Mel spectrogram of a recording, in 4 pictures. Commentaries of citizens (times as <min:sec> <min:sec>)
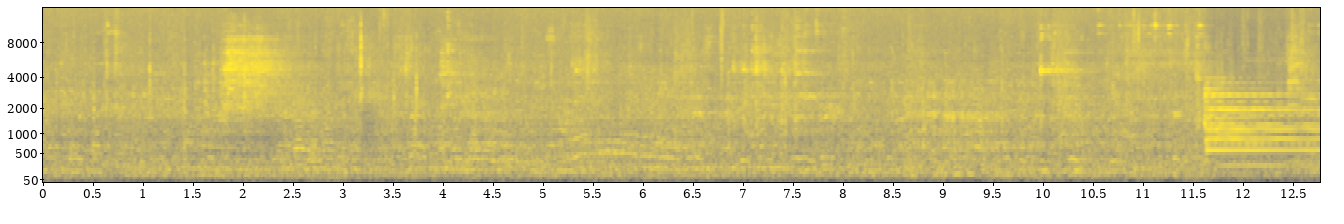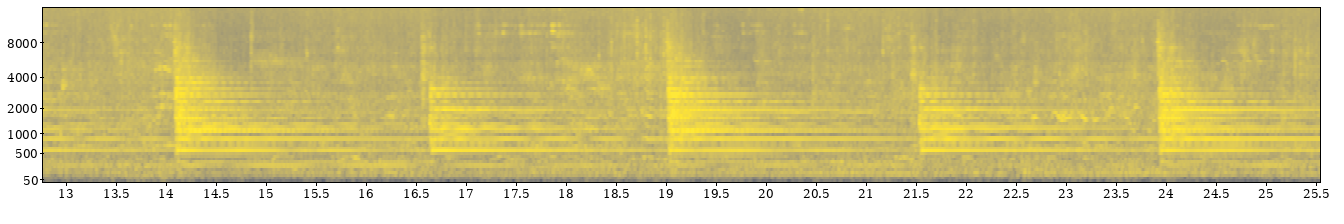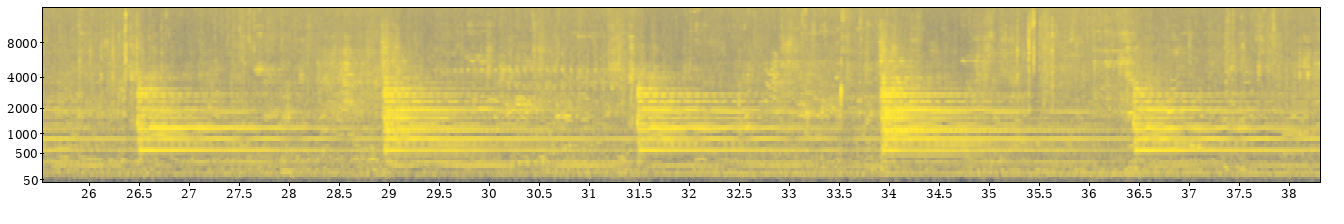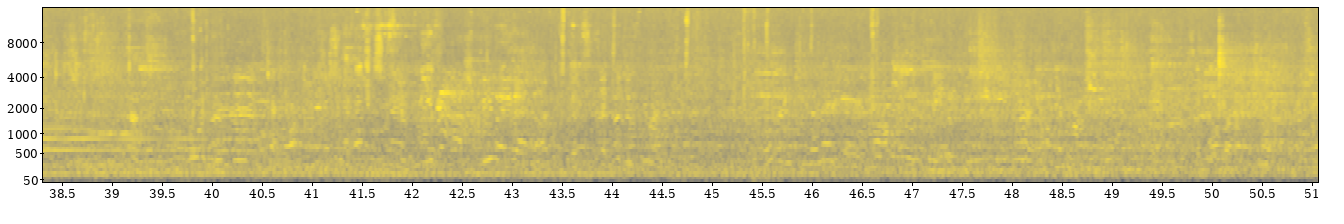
0:38.8 0:51.0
